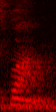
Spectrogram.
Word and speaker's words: flan: We say flan because in Spanish it's flan. It's, so it's like if you put a W in there somewhere like F-L-A-W, there's no W, it's just F-L-A. So it's flan.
